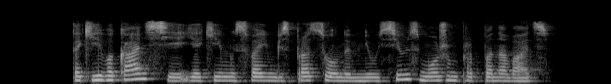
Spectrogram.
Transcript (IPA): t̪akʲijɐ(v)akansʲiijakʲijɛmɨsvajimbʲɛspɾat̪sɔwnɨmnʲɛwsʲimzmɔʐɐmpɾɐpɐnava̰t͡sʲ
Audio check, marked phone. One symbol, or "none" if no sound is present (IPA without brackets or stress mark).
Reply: v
